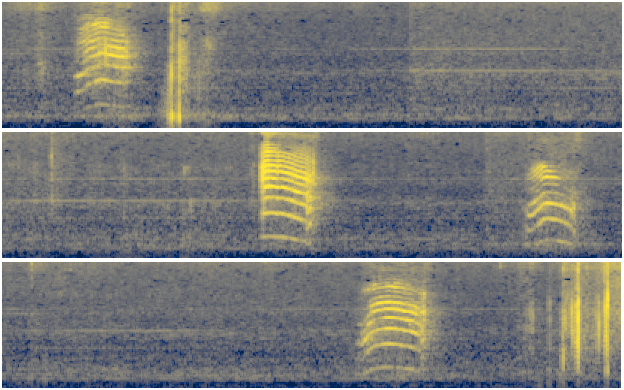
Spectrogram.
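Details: Domestic cats demanding a late-night feeding: four separate drawn-out meows, each rising then falling in pitch, spaced two to five seconds apart, with a couple of sharp clicks or knocks in between and a quiet background.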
